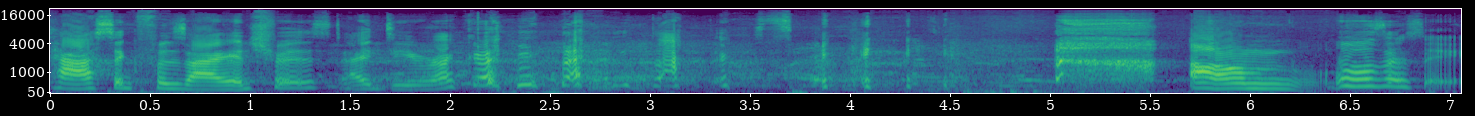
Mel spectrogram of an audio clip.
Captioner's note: audience laughing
